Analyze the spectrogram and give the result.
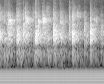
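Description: A church audience claps hands together in praise of God in a steady, even rhythm, roughly three claps per second, moderately loud, with no voices over it.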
